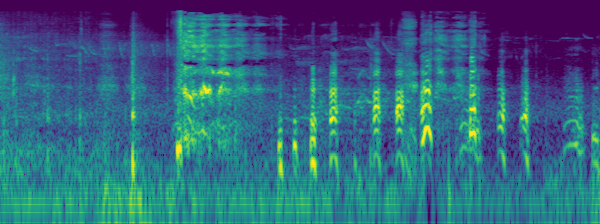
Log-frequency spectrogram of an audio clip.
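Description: A person laughing, a run of short quick laughs through the second half, after a brief louder outburst about two seconds in.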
